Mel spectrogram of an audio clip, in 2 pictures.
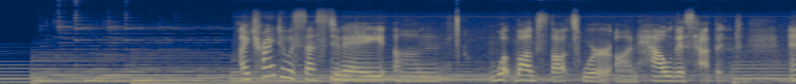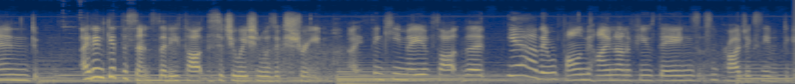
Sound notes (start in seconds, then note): none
